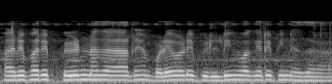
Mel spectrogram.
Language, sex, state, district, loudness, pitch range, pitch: Hindi, male, Chhattisgarh, Raipur, -14 LUFS, 195-210 Hz, 205 Hz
